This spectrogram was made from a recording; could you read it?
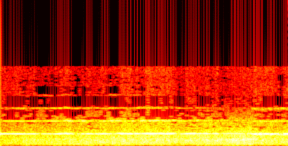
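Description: A train pulls into a station with a steady, sustained whistle held over a low continuous rumble of wheels and machinery, loud throughout, with no voices.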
